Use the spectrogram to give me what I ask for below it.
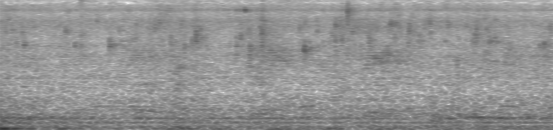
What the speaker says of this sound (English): Let me rinse my hands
